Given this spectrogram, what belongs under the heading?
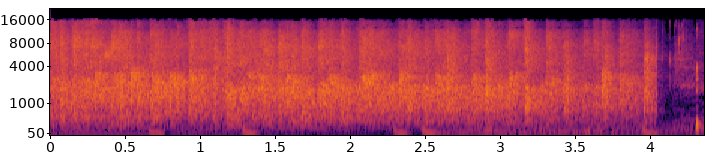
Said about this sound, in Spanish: Démosle un aplauso, por favor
